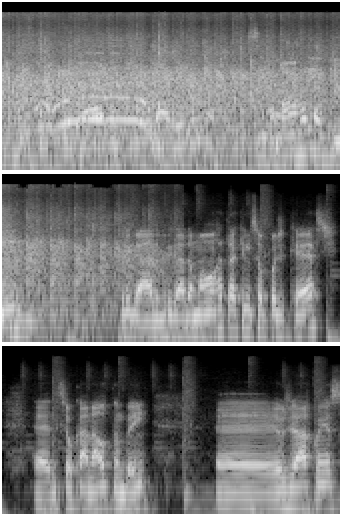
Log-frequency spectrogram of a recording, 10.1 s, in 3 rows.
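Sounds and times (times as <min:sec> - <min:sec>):
voices and cheering: 0:00.0 - 0:03.8
round of applause: 0:00.0 - 0:05.2
speech: 0:02.8 - 0:03.9, 0:04.6 - 0:10.1.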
